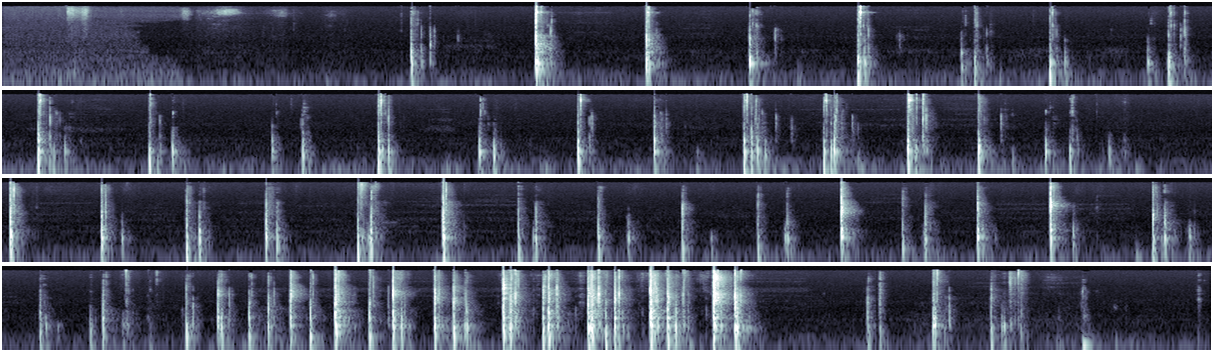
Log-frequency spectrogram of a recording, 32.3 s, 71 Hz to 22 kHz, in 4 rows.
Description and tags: Foot Steps
Walked on the ground with a boot that has a metal zipper you can kind of hear. Recorded with my ZOOM H2N.
footstep, step, walk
